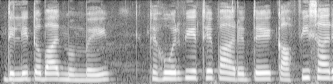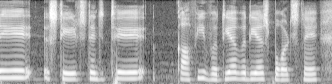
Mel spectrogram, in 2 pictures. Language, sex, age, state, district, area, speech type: Punjabi, female, 18-30, Punjab, Jalandhar, urban, spontaneous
